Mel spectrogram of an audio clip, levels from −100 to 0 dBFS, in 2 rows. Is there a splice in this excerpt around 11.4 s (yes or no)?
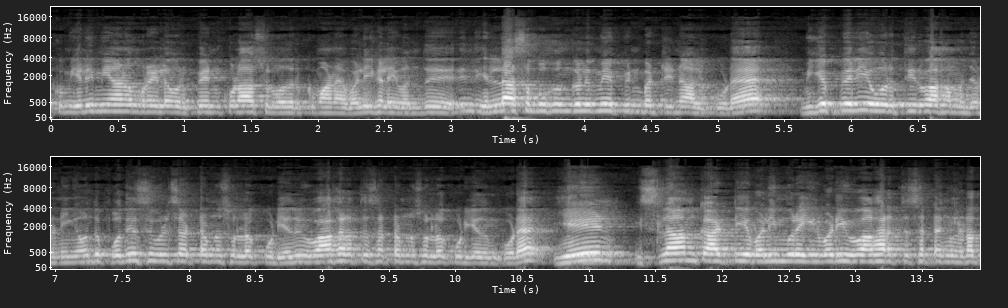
no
